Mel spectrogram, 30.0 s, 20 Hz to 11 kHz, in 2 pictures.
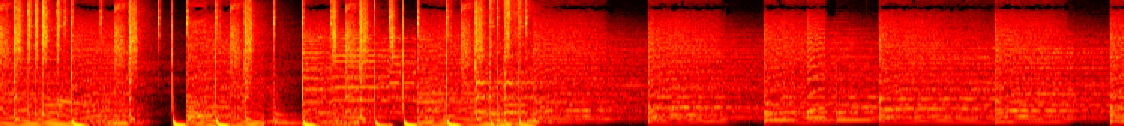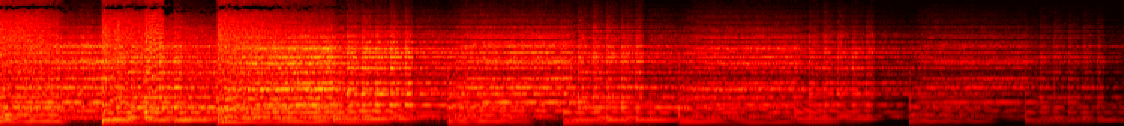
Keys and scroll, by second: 18.9 space, 21.6 alt+space, 22.8 alt+space, 23.8 typing.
